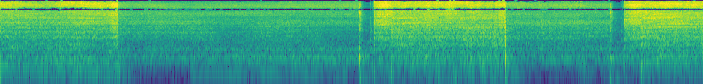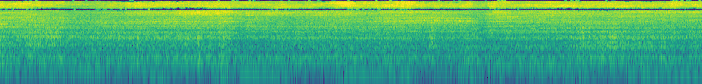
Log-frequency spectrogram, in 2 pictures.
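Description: Plasma cutter arc on a CNC cutting table, hissing steadily as it cuts metal plate. Twice it drops to a quieter hiss for a few seconds, and each drop and return comes with a sharp pop.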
